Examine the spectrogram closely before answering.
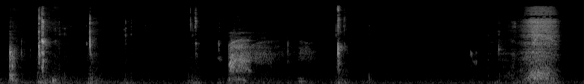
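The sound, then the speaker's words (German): Wine being sipped during a tasting: a few quiet, wet mouth clicks and smacks separated by pauses, then a longer airy slurp near the end. “So, jetzt trinke ich auch mal.”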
